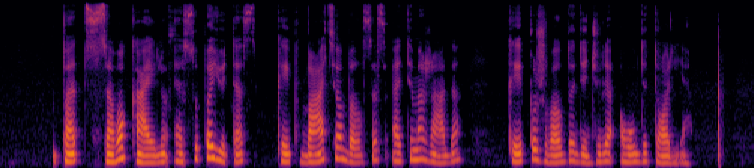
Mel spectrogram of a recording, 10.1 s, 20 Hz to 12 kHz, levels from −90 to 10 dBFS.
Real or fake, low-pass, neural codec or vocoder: real; 10.8 kHz; none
